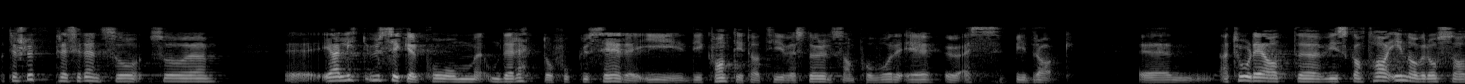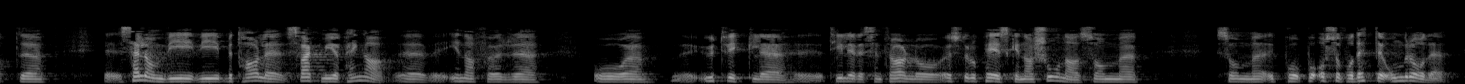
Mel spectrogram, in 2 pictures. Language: Norwegian Bokmål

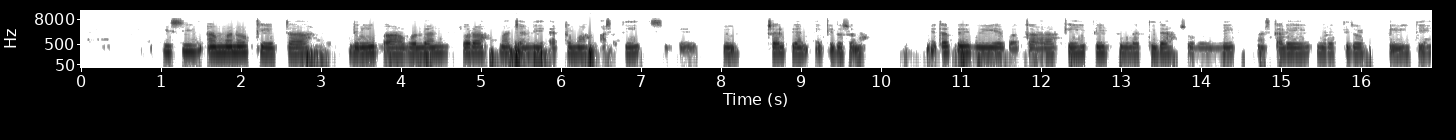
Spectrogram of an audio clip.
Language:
Wolaytta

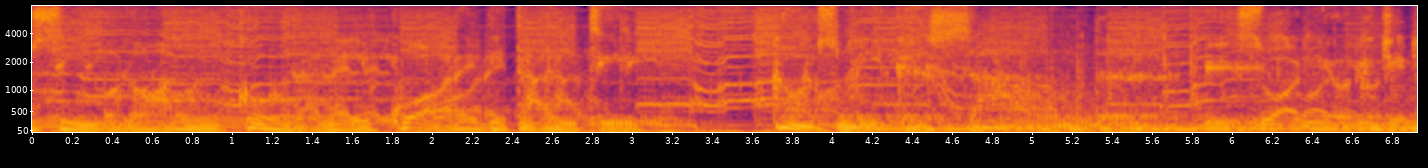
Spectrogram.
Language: Italian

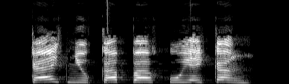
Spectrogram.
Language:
Loja Highland Quichua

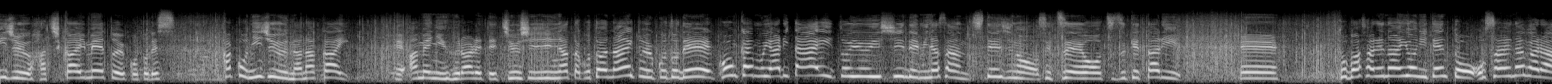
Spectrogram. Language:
Japanese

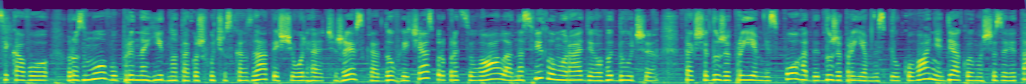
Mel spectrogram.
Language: Ukrainian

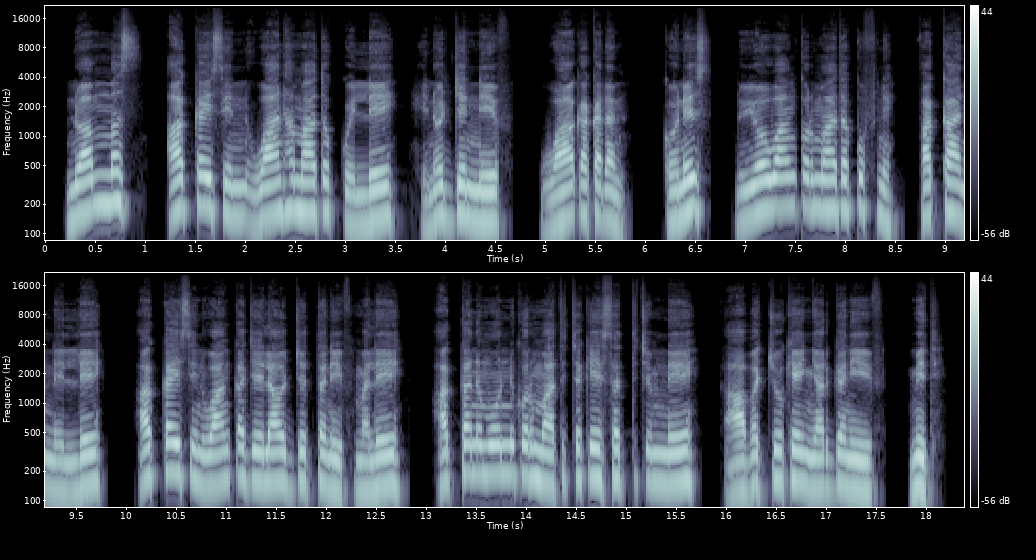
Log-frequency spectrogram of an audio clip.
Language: Oromo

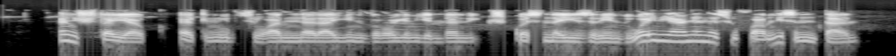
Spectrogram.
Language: Kabyle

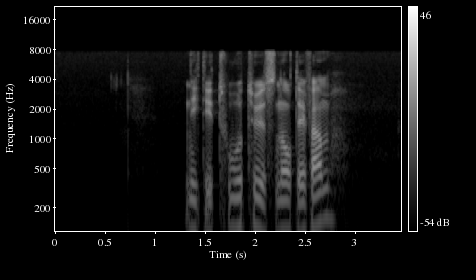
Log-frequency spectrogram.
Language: Norwegian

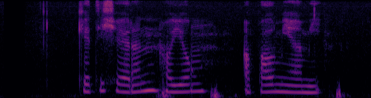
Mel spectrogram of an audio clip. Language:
Sundanese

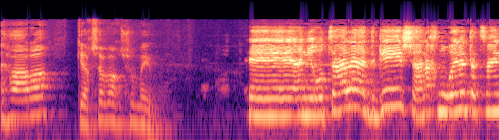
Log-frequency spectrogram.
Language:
Hebrew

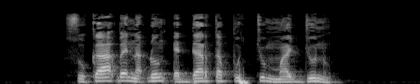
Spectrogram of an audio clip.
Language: Borgu Fulfulde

